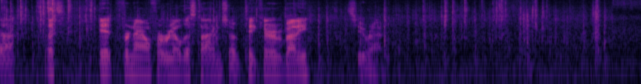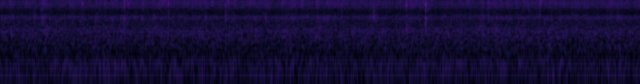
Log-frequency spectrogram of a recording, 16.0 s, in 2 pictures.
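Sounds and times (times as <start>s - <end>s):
foil wrapper crackling: 0.0s - 7.7s
rain on a wooden deck: 0.0s - 16.0s.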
